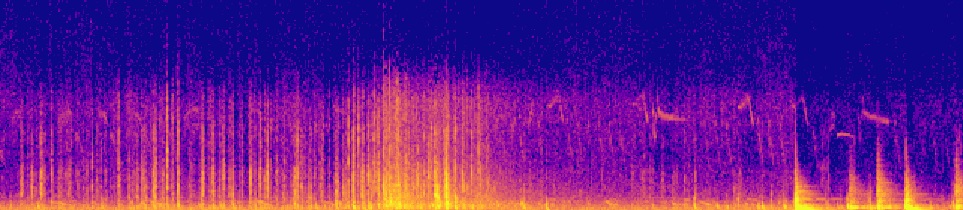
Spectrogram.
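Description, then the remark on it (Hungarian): Pigeons coo softly over a low, steady background hum, then near the end a few sharp bursts of wing flapping break out as birds take off. “Ne tess csak a galambokat.”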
